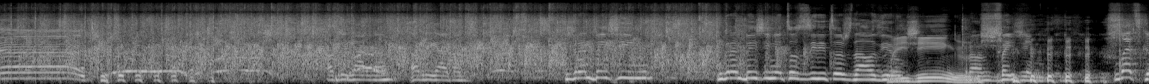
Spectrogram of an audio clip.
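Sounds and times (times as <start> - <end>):
audience clapping: 0.0 - 8.8
laughter: 0.7 - 2.7, 9.8 - 11.4
speech: 0.8 - 2.5, 3.3 - 4.9, 5.6 - 11.4.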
